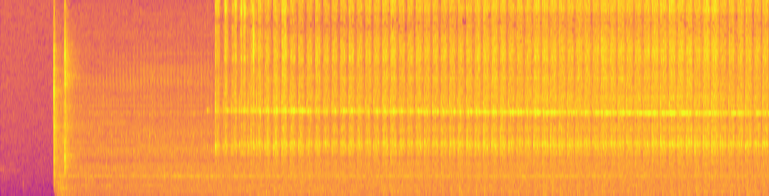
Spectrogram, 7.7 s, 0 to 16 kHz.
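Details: Restored 12-inch Atlas Craftsman metal lathe, deeper test cut in scrap brass, lathe not yet leveled or bolted down: motor spins up evenly then steady crisp cutting hiss, no squeal or rattle; normal clean cut.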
